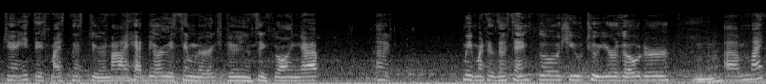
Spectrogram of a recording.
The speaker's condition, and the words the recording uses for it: Deafness. But I heard okay at the time that I was learning speech and language. But my voice will always be different.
